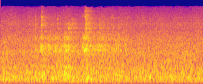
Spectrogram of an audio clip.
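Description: Steady room noise with an air-conditioning-like hiss, broken three times by faint, brief rustles of handling.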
